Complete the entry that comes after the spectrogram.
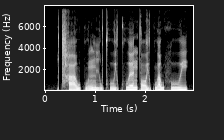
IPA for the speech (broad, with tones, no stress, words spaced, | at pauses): t͡sʰaː˨˥wkʷɐ˨˥ŋ miː˨wt̪ʰuː˨˧j kʷʰɛː˥nt̪ɔː˨˧jkʷaː˥w huː˥j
